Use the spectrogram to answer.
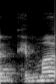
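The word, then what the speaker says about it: ذمي: तो उनका जिम्मा या धिम्मा लिया, इसलिए वो जिम्मी कहलाएंगे या धिम्मी कहलाएंगे। अरेबिक ढंग से प्रोनाउंस करना है तो धिम्मी होंगे, अगर उर्दू वाले ढंग से प्रोनाउंस करना है तो जिम्मी हो जाएंगे।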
